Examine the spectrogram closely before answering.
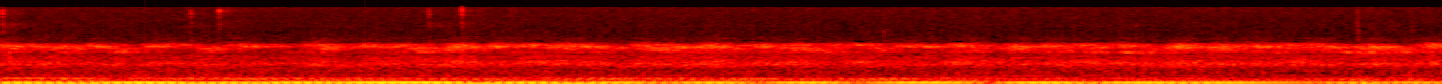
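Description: Steady low hum with a fainter steady hiss above it: background room and recording noise, with no distinct events.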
